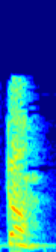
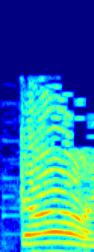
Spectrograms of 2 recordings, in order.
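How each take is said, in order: First: The final vowel is short. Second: The final vowel is drawn out long. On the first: The speaker calls it wrong. "no es todo" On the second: The speaker calls it right. "todo larguito, como con dos o tres o es"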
